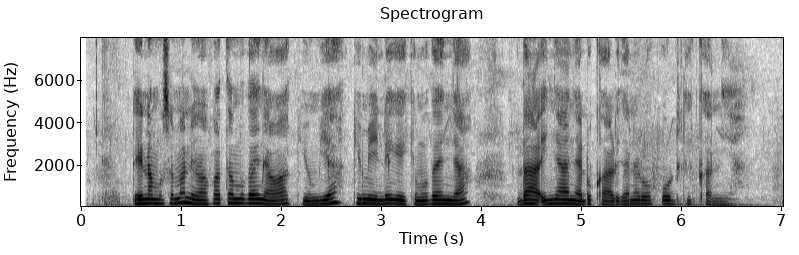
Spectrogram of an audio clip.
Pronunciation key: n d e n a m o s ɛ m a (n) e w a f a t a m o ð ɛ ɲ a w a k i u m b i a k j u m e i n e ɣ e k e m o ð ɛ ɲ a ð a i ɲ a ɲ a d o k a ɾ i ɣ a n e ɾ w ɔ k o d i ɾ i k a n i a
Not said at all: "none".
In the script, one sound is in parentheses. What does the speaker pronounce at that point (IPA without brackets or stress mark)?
n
